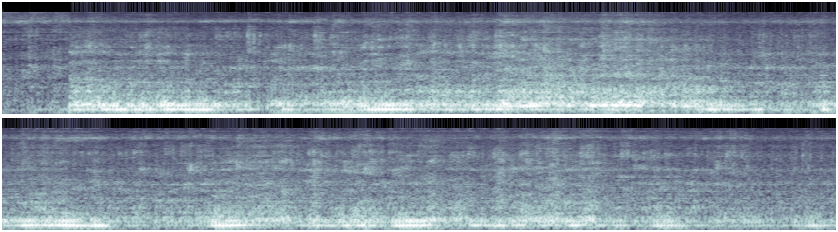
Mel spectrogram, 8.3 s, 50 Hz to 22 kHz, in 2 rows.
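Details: Lightly crashed Honda CBR1000RR project bike running during a hydrocarbon (combustion leak) test; light throttle blips rise and fall cleanly over a steady idle, no knocks or misses, test fluid staying blue; motor sounds healthy.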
